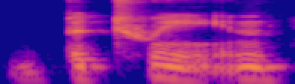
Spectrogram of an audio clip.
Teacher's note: Similar to that, the word between, I will often hear people saying between with an E vowel, and it should be an I vowel, short and unstressed. So the stress in this word is on tween. That has the E green tea vowel, tween.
